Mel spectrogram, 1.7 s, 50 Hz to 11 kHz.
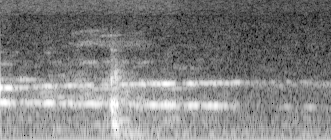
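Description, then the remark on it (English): A faint siren wails in steady drawn-out tones, heard alone against quiet background hiss through an open window on a hot day of about 100 degrees. “Matt's always got the sirens going.”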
